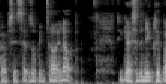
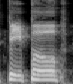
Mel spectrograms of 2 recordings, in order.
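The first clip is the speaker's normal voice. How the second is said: playful beep boop robot noise; 4 semitones higher, 6 dB louder than usual. Pretend. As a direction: chirp it like a little robot. Joking about robot power cell.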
